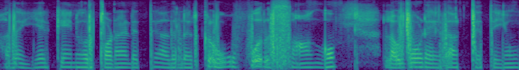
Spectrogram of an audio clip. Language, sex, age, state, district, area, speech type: Tamil, female, 30-45, Tamil Nadu, Mayiladuthurai, urban, spontaneous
